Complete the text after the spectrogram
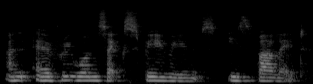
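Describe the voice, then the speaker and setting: A woman leading a guided meditation in a calm, soothing, unhurried way, with pauses between short phrases. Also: lowish voice. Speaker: meditation guide, soul coach.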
